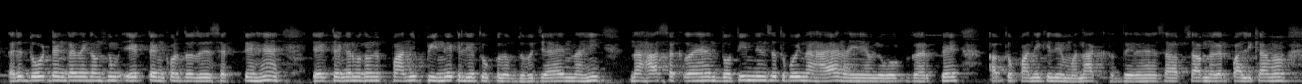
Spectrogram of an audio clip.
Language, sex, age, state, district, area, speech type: Hindi, male, 18-30, Uttar Pradesh, Mirzapur, rural, spontaneous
